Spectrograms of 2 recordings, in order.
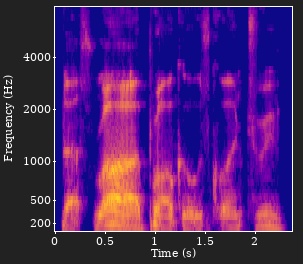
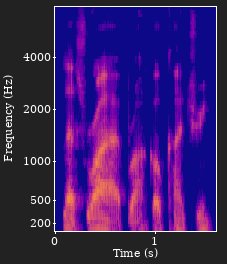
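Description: First: It is said at a higher pitch. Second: It is said at a lower pitch.

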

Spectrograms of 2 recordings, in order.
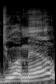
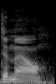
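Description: First: The name is said with every syllable, French style. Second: The name is said shortened, with a syllable dropped. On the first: This is how it is said in France. "if you're in France, I think it's Duhamel" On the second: This is how the family has always said it. "we've always said Duhamel"

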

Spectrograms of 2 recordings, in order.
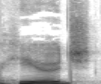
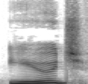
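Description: First: The word starts with a clear H sound. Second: The word starts without an H sound. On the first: The speaker calls it right. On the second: The speaker calls it wrong.

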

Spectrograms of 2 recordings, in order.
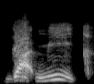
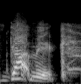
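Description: First: The second syllable has a long 'ee' vowel. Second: The second syllable has a short 'i' vowel. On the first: This is how others mispronounced the name. The speaker calls it wrong. "calling Got Mick, Got Meek" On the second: This is the name's proper pronunciation. The speaker calls it right. "bitch, it's Got Mick. where did Meek come from?"

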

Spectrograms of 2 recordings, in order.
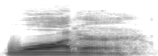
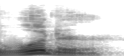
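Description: First: It is said in a New Jersey accent. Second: It is said in a Philadelphia accent.

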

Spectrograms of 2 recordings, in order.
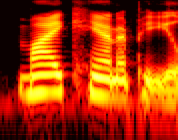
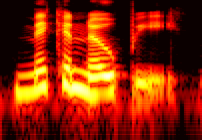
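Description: First: The name begins like the word 'my'. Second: The name does not begin like 'my'. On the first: The speaker calls it wrong. "not my canopy like I thought it was at first" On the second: The speaker calls it right. "It's called Micanopy"

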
